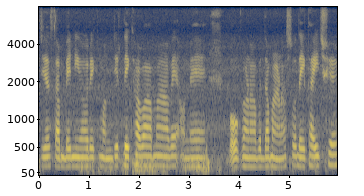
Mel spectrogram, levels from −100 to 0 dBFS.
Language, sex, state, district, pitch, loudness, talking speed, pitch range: Gujarati, female, Gujarat, Valsad, 160 Hz, -19 LUFS, 140 wpm, 155-170 Hz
